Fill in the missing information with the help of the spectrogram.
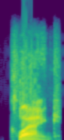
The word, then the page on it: clank: American English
